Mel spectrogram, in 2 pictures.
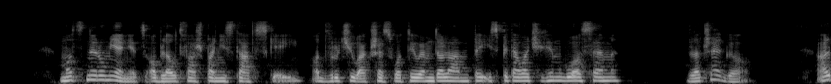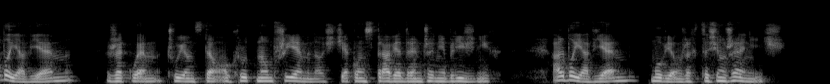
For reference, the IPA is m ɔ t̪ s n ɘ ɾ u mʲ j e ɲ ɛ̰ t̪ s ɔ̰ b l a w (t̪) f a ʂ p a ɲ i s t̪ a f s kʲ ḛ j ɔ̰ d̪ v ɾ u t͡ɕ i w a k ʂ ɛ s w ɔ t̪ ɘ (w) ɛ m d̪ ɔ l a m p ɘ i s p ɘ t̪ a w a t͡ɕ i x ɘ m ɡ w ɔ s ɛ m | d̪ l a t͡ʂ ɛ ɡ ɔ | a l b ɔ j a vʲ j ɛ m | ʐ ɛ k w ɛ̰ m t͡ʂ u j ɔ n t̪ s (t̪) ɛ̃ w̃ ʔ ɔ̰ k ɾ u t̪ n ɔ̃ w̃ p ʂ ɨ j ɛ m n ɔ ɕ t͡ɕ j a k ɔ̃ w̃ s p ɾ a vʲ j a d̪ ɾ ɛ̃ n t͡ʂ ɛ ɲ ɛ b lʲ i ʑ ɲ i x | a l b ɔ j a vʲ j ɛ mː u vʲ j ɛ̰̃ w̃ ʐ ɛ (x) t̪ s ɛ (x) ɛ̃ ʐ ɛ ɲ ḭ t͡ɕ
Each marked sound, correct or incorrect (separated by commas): correct, correct, correct, correct, incorrect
